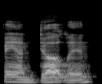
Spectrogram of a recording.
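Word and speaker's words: Phandalin: nearby human town of fan Dylan pronounced van Dahlen prospered as well but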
